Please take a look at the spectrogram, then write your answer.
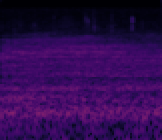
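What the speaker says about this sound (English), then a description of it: "aeroplane is now sneaking away." A Spirit airplane taxis away at DFW Airport in North Texas at twilight, giving a steady, even jet engine roar and rumble that stays constant with no speech.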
